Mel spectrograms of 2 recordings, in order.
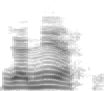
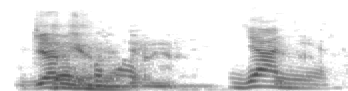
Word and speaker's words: Yáñez: Yanier. ¿Yáñez Sí. o Yanier? Yáñez. Ah, ya, entonces yo he pronunciado todo el tiempo mal y nunca me has corregido.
